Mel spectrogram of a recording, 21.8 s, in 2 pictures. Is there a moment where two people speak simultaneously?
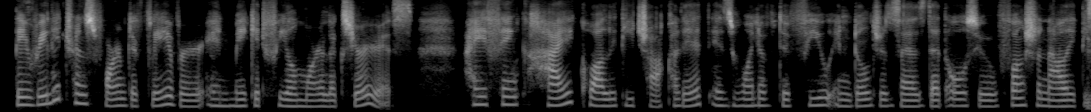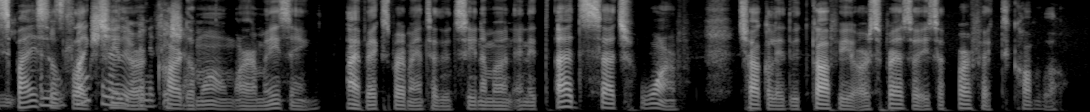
Yes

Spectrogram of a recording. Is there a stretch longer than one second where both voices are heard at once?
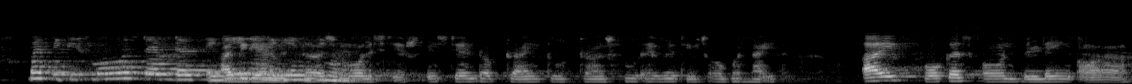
Yes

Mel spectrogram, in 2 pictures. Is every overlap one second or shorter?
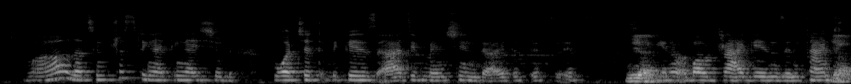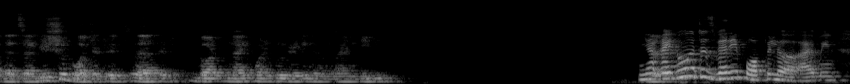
Yes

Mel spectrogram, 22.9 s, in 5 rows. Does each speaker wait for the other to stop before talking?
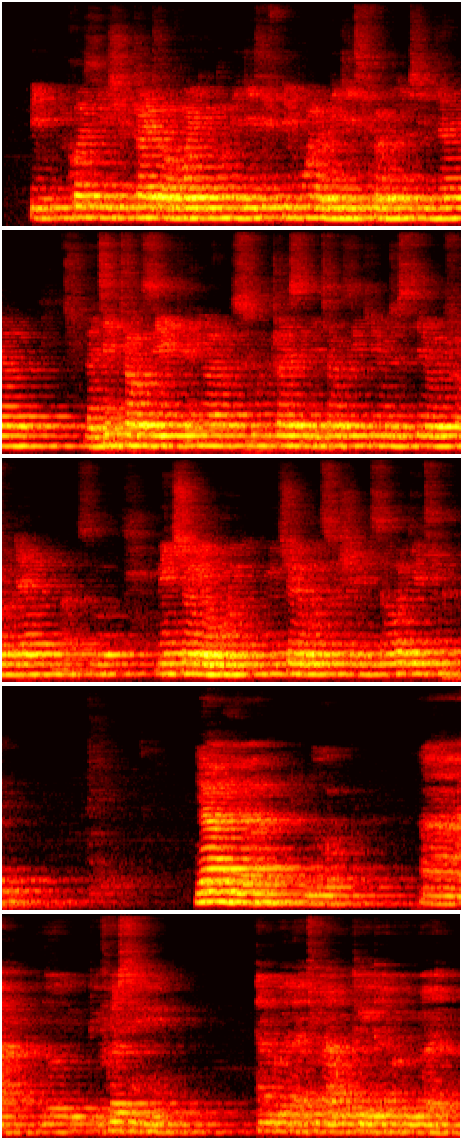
Yes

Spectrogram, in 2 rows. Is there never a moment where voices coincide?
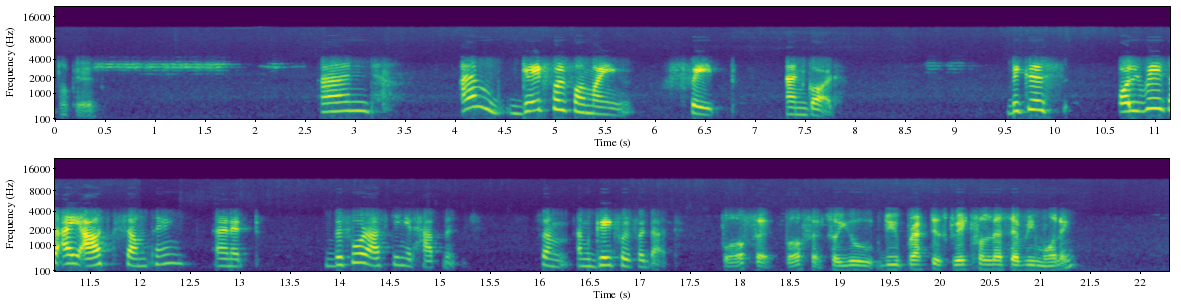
Yes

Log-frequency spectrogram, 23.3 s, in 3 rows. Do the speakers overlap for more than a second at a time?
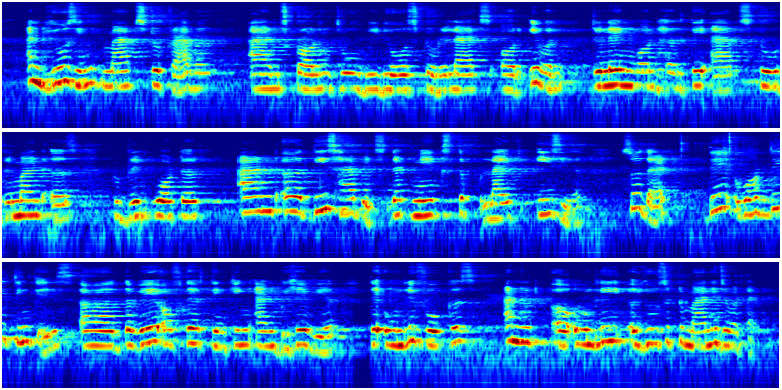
No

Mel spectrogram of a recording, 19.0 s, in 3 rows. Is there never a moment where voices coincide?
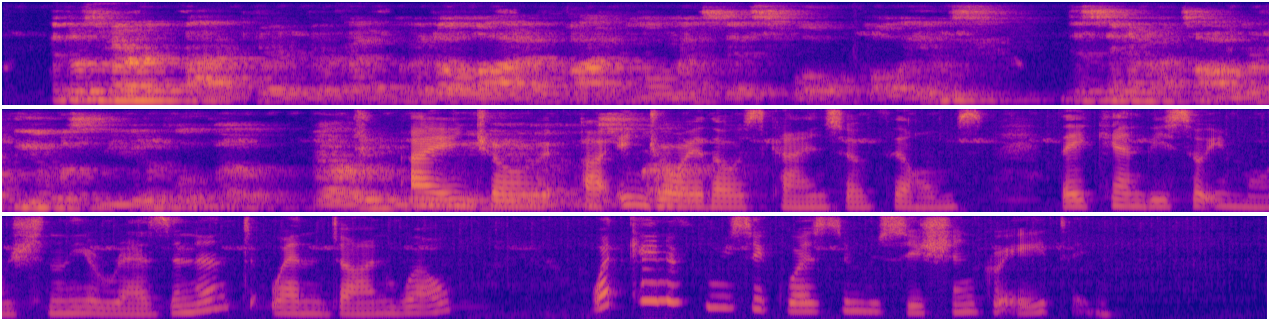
No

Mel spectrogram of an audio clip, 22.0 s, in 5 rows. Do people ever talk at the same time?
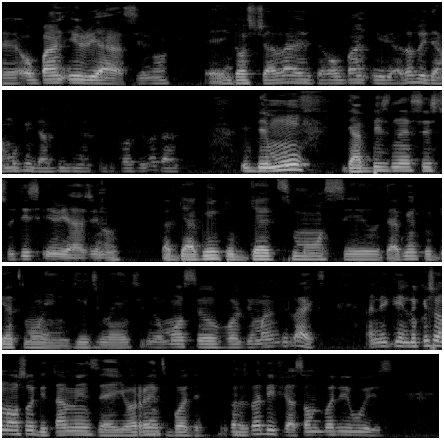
No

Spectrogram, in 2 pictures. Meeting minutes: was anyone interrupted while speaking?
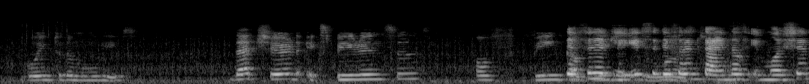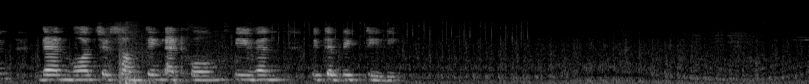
Yes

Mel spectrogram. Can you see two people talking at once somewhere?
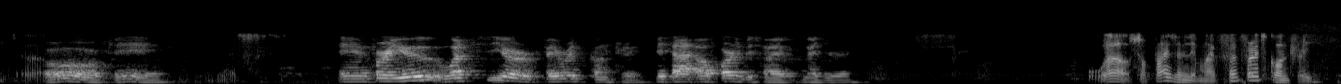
No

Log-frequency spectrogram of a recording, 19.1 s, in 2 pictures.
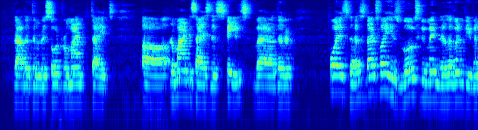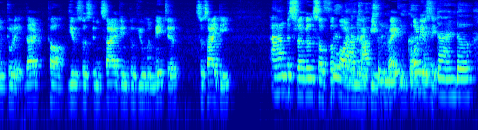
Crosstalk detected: Yes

